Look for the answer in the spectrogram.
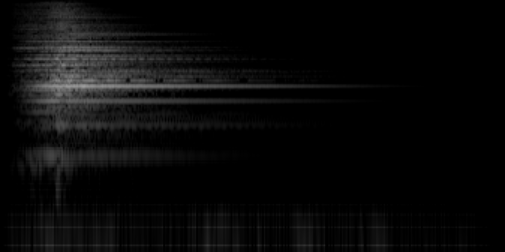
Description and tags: cymbal cymbals drums one-shot bowed percussion metal drum sample sabian splash ride china crash meinl paiste bell zildjian special hit sound groove beat
beat, bell, bowed, china, crash, cymbal, cymbals, drum, drums, groove, hit, meinl, metal, one-shot, paiste, percussion, ride, sabian, sample, sound, special, splash, zildjian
